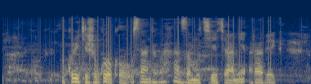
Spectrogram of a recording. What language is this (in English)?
Kinyarwanda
